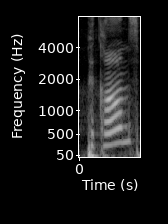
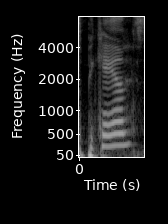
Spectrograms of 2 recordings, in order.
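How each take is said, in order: First: "Pecans" as pi-KAHNZ, higher and questioning; "Pecans" rhyming its last syllable with swans. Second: "Pecans" as pi-KANZ, softer and questioning; "Pecans" with its last syllable like cans. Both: Shown as a demonstration. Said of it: "Tomato and tomato".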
